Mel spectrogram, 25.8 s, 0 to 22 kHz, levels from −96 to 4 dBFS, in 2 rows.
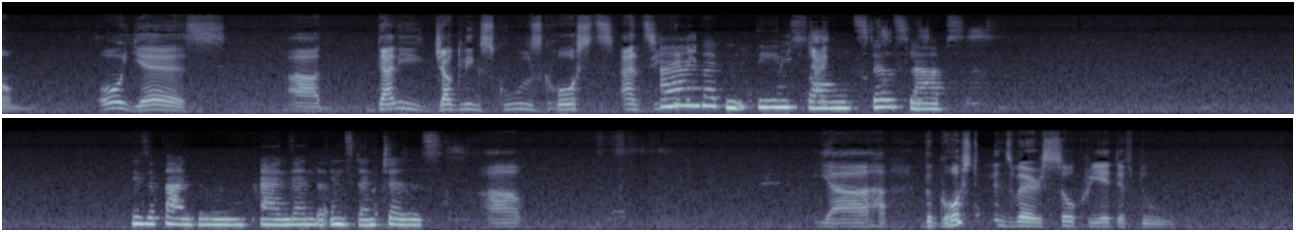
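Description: From 6.87 to 8.71 s, and again at 15.04 to 15.5 s, 15.99 to 17.05 s and 22.68 to 22.88 s, the speech dips by about 15 to 25 dB. This is speech suppressed in double talk, likely an echo canceller muting the talker while the far side also spoke. The sound itself is turned down, with nothing added.

Echo leak sits at 8.04 to 8.19 s, 8.75 to 9.89 s and 17.38 to 17.57 s. A faint copy of the speech trails 182 ms behind, about 25 dB down and about 35 dB down at the last one. Unlike the suppression dips, this adds sound. It is likely loudspeaker pickup that the canceller failed to remove.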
